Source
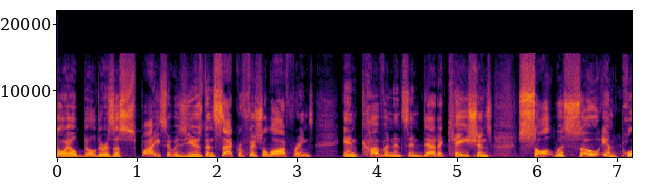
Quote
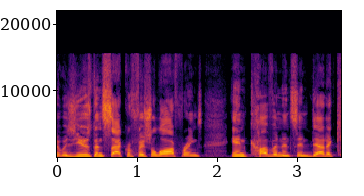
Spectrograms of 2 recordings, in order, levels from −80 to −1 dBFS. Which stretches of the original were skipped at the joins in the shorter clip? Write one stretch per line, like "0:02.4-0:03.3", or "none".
none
